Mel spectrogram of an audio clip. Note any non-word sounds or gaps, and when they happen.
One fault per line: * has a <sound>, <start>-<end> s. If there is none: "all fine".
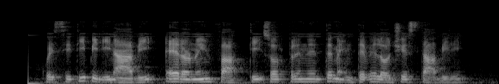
all fine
